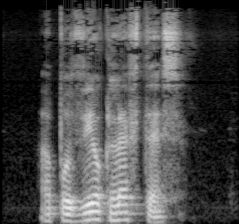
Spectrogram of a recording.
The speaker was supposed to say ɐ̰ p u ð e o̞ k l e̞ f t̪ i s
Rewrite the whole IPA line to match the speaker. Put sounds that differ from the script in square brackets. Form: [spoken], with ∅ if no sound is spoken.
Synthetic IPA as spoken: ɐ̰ p [o] ð [i] o̞ k l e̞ f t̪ [e] s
